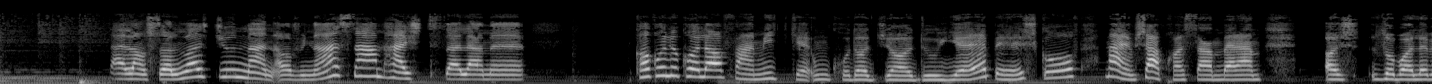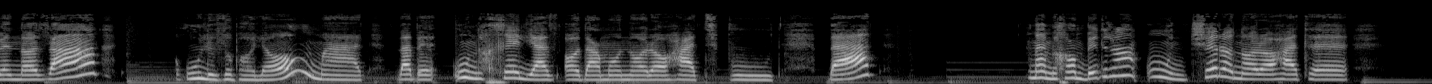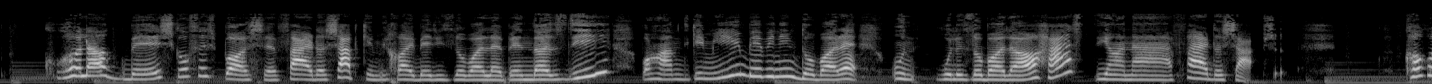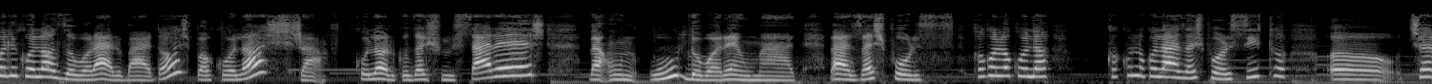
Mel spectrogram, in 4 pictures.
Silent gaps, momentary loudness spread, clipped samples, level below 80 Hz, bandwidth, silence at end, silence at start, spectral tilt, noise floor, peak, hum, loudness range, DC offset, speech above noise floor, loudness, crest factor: none; 12 LU; under 0.1%; -54 dBFS; 11.5 kHz; 0 s; 0 s; -3.5 dB/octave; -57 dBFS; -2 dBFS; none; 3 LU; under 0.1%; 36 dB; -21 LUFS; 18 dB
